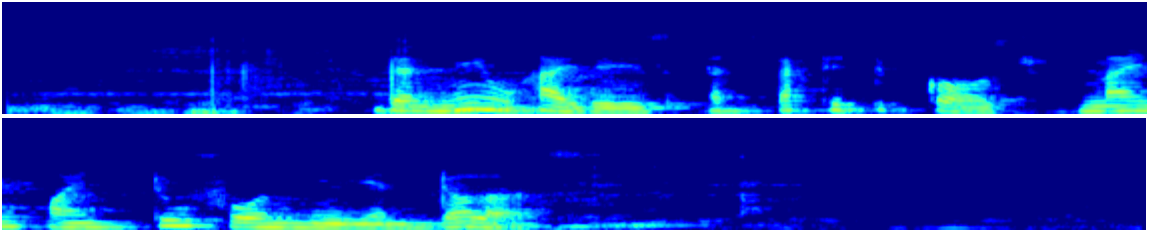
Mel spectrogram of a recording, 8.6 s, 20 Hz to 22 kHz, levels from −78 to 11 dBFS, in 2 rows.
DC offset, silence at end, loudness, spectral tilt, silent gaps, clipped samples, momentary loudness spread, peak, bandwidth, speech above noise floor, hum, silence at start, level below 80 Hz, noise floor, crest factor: under 0.1%; 1.8 s; -31 LUFS; -10 dB/octave; none; under 0.1%; 21 LU; -14 dBFS; 6.6 kHz; 41 dB; none; 0.05 s; -66 dBFS; -71 dBFS; 18 dB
